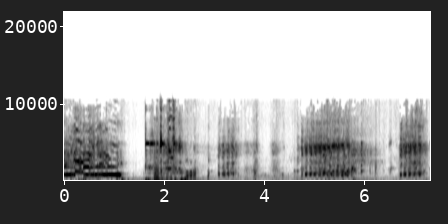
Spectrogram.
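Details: Young goat bleating after getting its head stuck in a feeder; loud wavering bleats in bursts separated by short pauses, with a person speaking nearby.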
